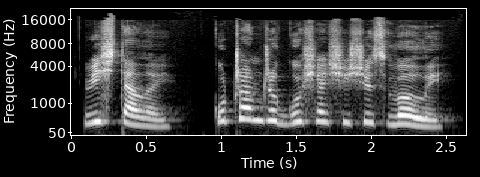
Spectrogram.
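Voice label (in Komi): висьталӧй кутшӧмджык гусясьысьыс вӧлі, Komi, female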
